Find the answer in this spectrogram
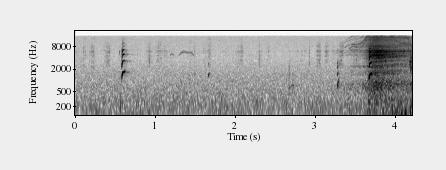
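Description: Dry-erase marker writing on a whiteboard: faint, scattered short squeaks as the strokes are made.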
